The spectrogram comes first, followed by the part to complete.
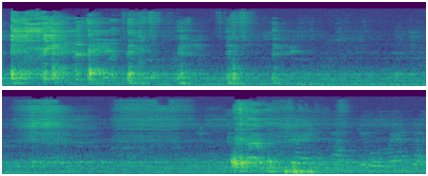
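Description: A woman coughing from inhaling smoke, in a loud burst at the start and again about six and a half seconds in, with quieter breathing between.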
